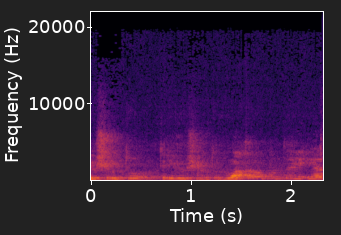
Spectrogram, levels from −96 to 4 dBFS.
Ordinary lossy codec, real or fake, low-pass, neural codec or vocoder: MP3, 96 kbps; fake; 19.8 kHz; vocoder, 44.1 kHz, 128 mel bands, Pupu-Vocoder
